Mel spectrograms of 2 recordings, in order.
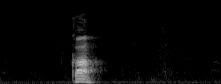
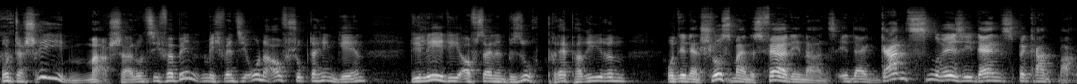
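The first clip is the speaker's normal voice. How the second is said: higher and louder, pushing forward; brisk urgent command; 7 semitones higher, 4 dB louder than usual. Acted. President urging the marshal to spread the news. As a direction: drive him out the door.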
